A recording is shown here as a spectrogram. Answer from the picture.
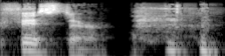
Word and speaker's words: Pfister: It's actually Pfister. Pfister? With a P. Yeah. It's an odd one, but in French it's actually all right.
